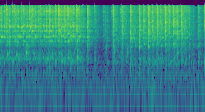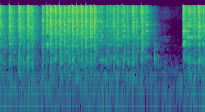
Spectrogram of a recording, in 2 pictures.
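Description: Wire whisk beating an egg in a glass bowl: rapid, steady clicking and scraping of the wires against the glass. It comes in spells, with brief breaks and a half-second pause near the end before a last short burst.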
